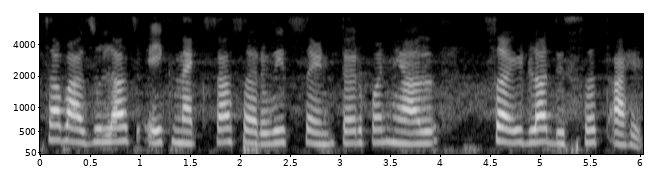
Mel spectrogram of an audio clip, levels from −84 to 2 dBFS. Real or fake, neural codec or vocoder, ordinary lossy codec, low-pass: real; none; none; 7.2 kHz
